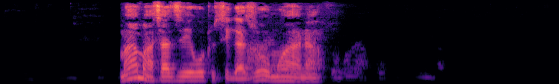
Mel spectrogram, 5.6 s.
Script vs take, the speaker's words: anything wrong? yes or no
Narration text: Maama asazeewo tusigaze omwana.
no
